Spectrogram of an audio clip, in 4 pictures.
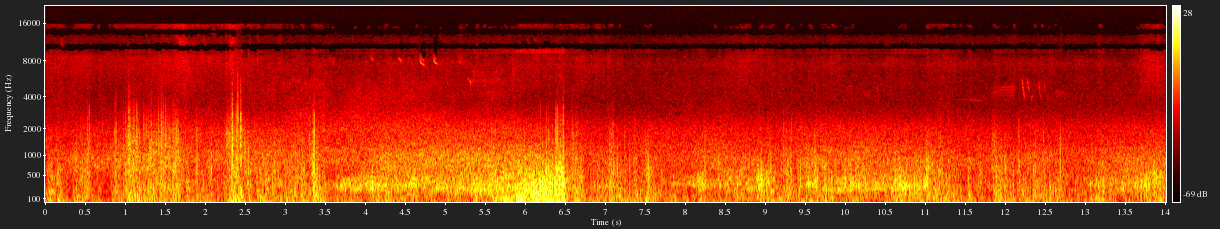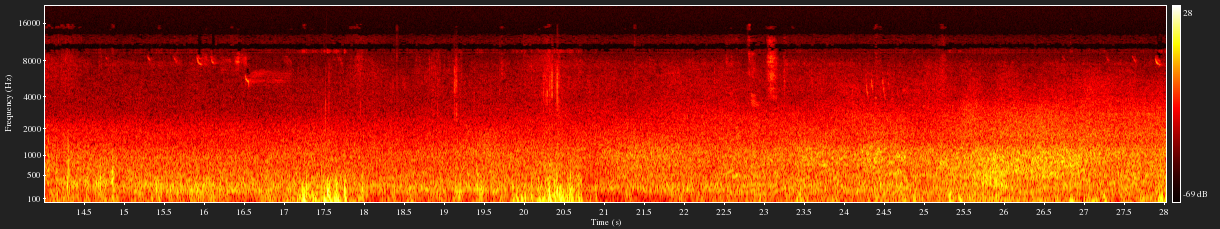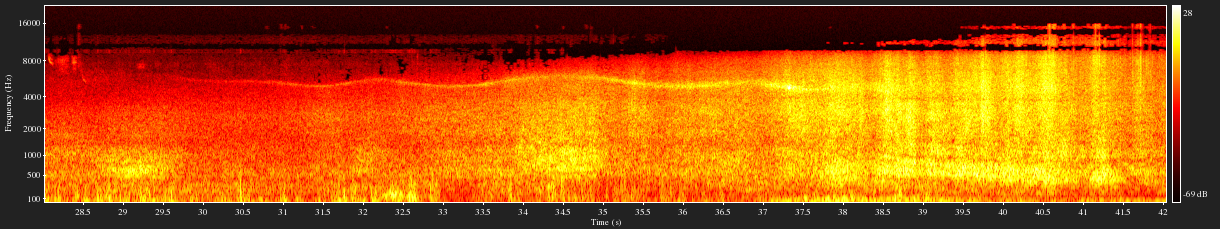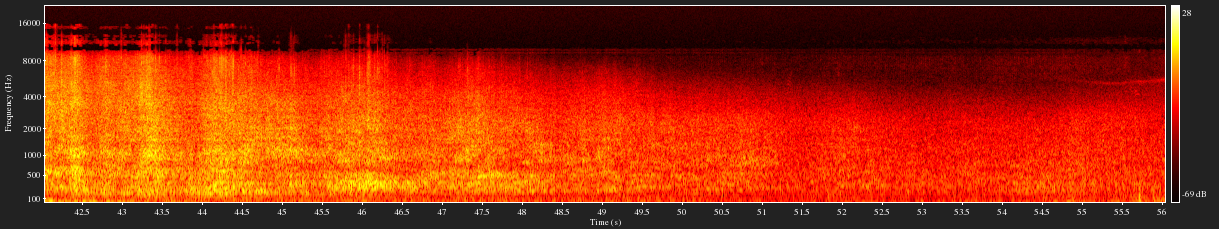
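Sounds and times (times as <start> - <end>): jet roar with high whine: 0.0 - 56.0.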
